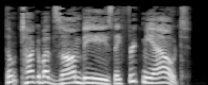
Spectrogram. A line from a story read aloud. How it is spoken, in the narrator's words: Little Bit shouted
